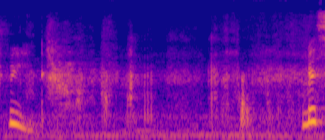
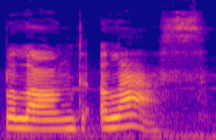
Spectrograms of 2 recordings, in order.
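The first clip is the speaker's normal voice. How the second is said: lilting storybook read-aloud; reading to children; 5 dB louder than usual. A narrator's reading. Parent reading a picture book to children, lilting. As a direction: read the rhyme aloud to little ones.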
